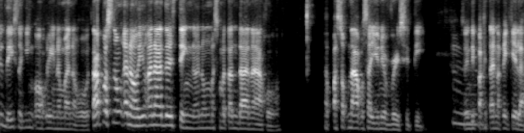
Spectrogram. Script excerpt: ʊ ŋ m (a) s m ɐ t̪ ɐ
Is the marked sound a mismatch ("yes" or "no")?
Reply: yes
